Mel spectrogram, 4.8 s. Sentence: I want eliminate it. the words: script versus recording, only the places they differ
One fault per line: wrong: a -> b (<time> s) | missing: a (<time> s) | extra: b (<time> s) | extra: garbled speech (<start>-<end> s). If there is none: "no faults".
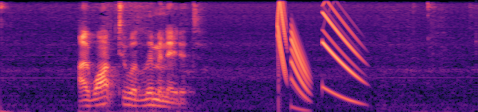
extra: to (1.2 s)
